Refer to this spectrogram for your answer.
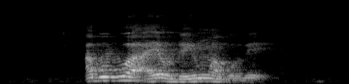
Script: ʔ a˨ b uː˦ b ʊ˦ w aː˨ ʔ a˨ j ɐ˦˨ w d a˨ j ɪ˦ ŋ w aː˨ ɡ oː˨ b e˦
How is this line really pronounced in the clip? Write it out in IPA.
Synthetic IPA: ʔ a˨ b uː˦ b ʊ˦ w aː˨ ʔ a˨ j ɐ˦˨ w d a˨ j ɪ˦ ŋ w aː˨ ɡ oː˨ b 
